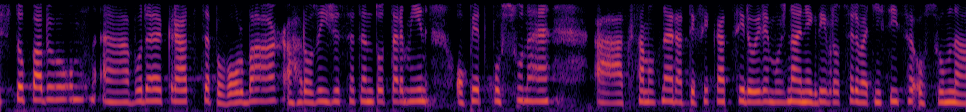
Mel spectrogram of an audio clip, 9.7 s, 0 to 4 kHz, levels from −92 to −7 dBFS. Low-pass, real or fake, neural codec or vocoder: 3.6 kHz; fake; codec, 16 kHz, 2 kbps, X-Codec, HuBERT features, trained on LibriSpeech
